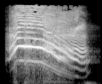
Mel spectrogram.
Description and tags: WARNING: LOUD
not sure what I screamed at this time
